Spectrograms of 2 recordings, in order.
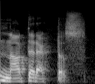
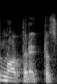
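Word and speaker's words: Notharctus: हम क्या कहते हैं, नाथरैक्टस, ठीक है, कई लोग इसको नाथरैक्टस बोलते हैं, कुछ लोग इसको नॉथरैक्टस बोलते हैं, तो आप जो भी प्रोनाउंस करो करेक्टली इट इज नाथरैक्टस।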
